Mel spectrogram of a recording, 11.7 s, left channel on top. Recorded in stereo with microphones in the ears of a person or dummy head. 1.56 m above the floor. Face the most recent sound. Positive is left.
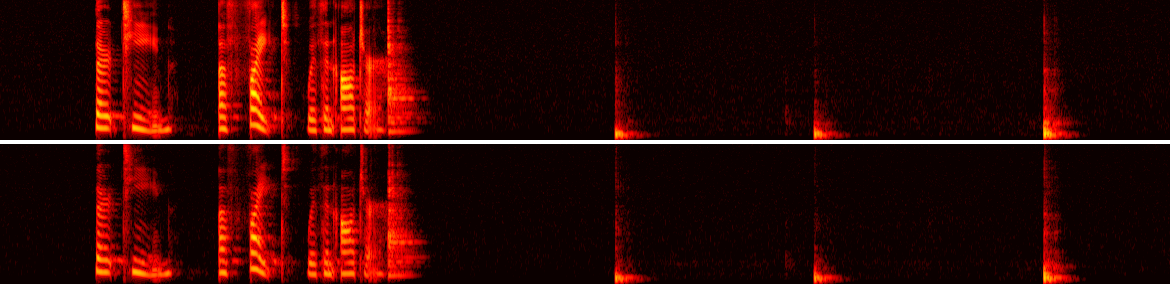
turn(degrees=5)  # may be behind; listen again after turning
